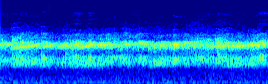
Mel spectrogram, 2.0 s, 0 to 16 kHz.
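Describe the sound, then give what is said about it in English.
Pacific chorus frogs calling at night at the Tactaxan Marsh on Saturna Island, British Columbia, a dense, unbroken chorus of high, buzzing croaks holding a steady level throughout. “It's 9 o'clock and the song of the Pacific chorus frog ebbs and flows through the darkness.”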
